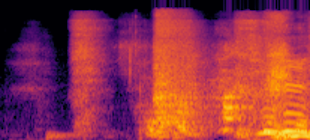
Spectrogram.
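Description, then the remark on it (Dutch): A loud sneeze bursts out after a short sharp intake of breath, followed by a noisy, breathy tail with some voiced sound mixed in. “Zo, gezondheid.”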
